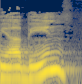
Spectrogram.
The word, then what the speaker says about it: Jabin: "Yahweh sold them into the hand of Jabin." If you were Hebrew, you'd pronounce his name, Yabin.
